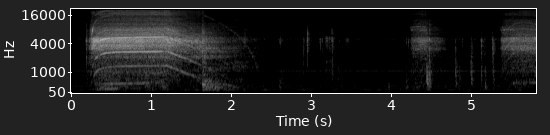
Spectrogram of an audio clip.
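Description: A power drill drives screws to fasten 2x4 boards of a shoe rack. Two loud whirring bursts of the drill are heard, one long and one shorter, separated by light clicks and taps of handling the wood.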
